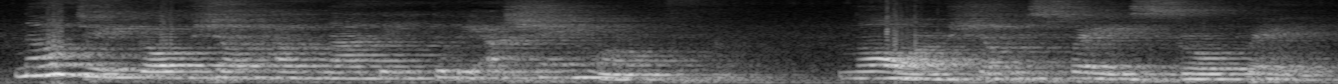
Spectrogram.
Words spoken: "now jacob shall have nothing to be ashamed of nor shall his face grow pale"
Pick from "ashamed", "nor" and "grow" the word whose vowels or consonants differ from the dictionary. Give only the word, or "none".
ashamed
